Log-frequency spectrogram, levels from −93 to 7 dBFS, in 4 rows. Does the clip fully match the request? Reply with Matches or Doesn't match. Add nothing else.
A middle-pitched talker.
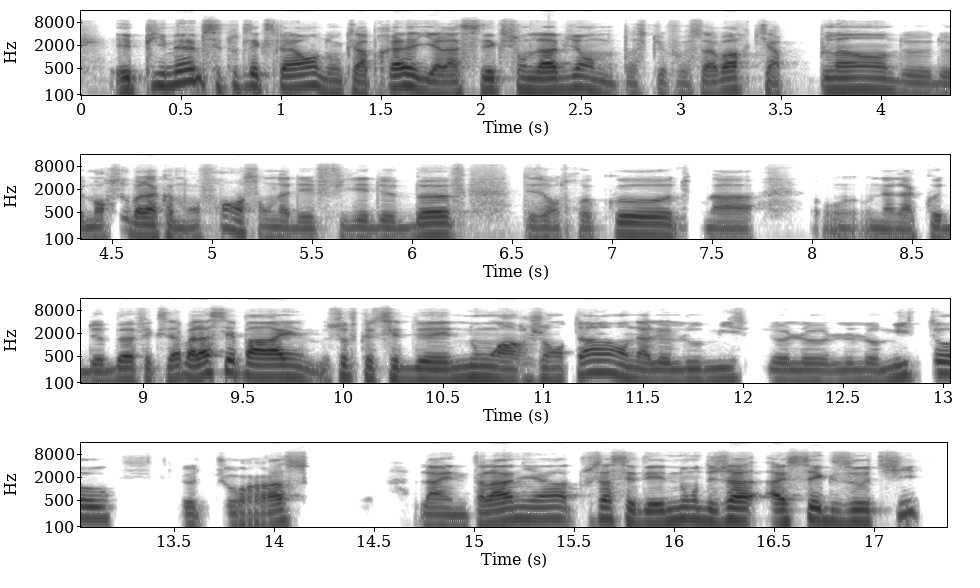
Doesn't match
